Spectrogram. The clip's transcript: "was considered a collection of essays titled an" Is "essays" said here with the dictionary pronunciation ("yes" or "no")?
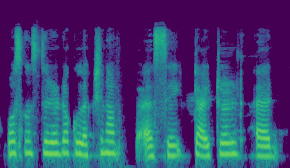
no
